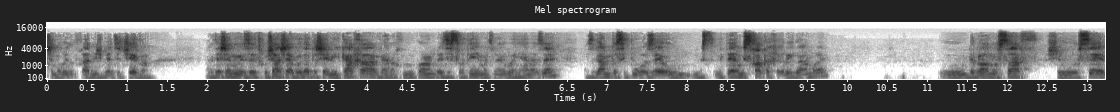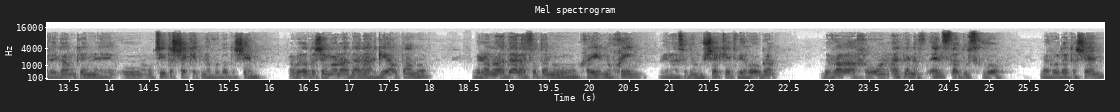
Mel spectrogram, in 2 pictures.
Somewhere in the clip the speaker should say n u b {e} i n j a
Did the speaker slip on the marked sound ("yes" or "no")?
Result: yes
